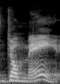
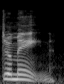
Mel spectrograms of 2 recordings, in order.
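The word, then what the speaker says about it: demesne: Oh, it's domain. It's French. Wait, it Oh, okay. It's just pronounced domain.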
